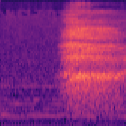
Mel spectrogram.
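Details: Single short, hissing burst of air against a quiet background, a small sneeze by a streamer during a live stream; sneeze.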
